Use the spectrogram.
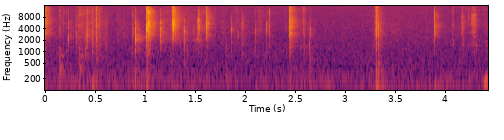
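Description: A long, flat, folded sheet of clear acetate book-cover film with a white paper backing lies on a wooden desk while hands with long painted nails press, rub and tap along the fold, creasing the plastic. Bright, crisp crinkles and sharp ticking snaps come in an uneven scatter over a faint hiss, with almost no low end. The plastic is left creased along the fold.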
